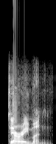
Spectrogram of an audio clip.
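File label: "dairyman", American English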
